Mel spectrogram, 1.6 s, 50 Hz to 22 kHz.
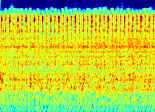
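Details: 2004 BMW 318i after thermostat replacement, warm idle just after the cooling fan cuts out: steady, even idle with a regular smooth pulse and no misses; running normally, coolant level to be checked once cooled.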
